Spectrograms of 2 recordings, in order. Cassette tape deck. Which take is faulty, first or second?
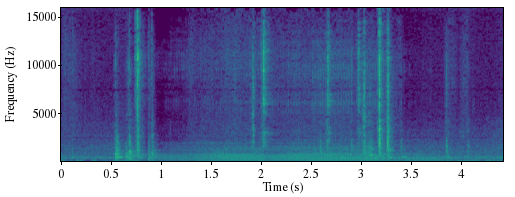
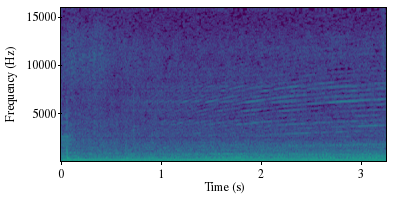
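first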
